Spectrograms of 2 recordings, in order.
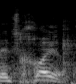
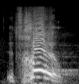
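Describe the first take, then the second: First: Said in the usual way. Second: "chayil" high and loud; shouted chayil. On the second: Real, not acted. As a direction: cry it out to the room. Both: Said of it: "repeated louder".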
